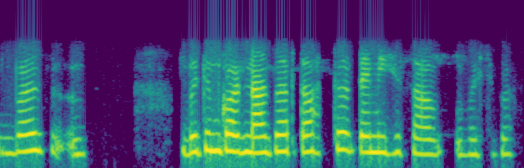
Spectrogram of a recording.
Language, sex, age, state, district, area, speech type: Kashmiri, female, 18-30, Jammu and Kashmir, Ganderbal, rural, conversation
